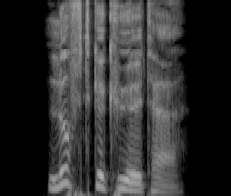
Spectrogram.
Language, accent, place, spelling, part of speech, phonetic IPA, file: German, Germany, Berlin, luftgekühlter, adjective, [ˈlʊftɡəˌkyːltɐ], De-luftgekühlter.ogg
- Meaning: inflection of luftgekühlt: 1. strong/mixed nominative masculine singular 2. strong genitive/dative feminine singular 3. strong genitive plural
